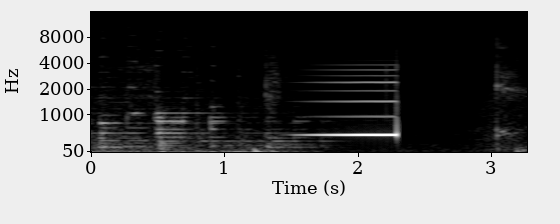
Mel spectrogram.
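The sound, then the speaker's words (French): A single steady electronic beep, like a voicemail prompt, sounds for under a second at the tail of a busy musical passage, swelling slightly before cutting off sharply into near silence; the beep signals the start of a voice message left for Sud-Ouest on Facebook. “La parole est à vous, après le bip sonore.”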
